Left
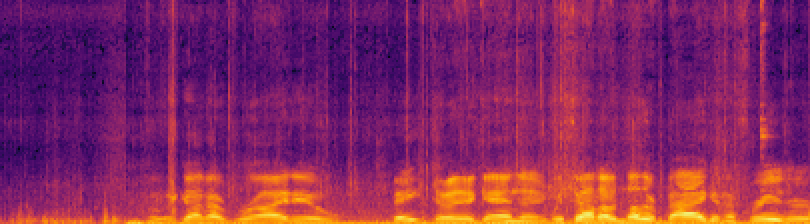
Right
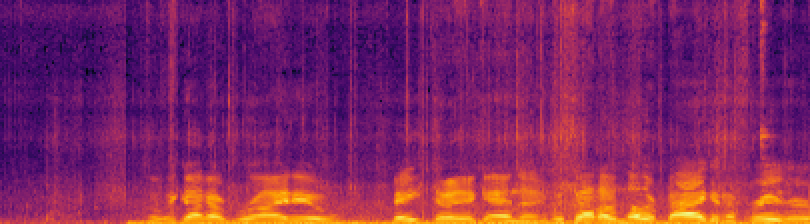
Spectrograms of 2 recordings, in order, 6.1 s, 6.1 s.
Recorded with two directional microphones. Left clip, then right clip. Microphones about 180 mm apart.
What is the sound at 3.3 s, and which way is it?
Speech, 40° left (ahead or behind).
